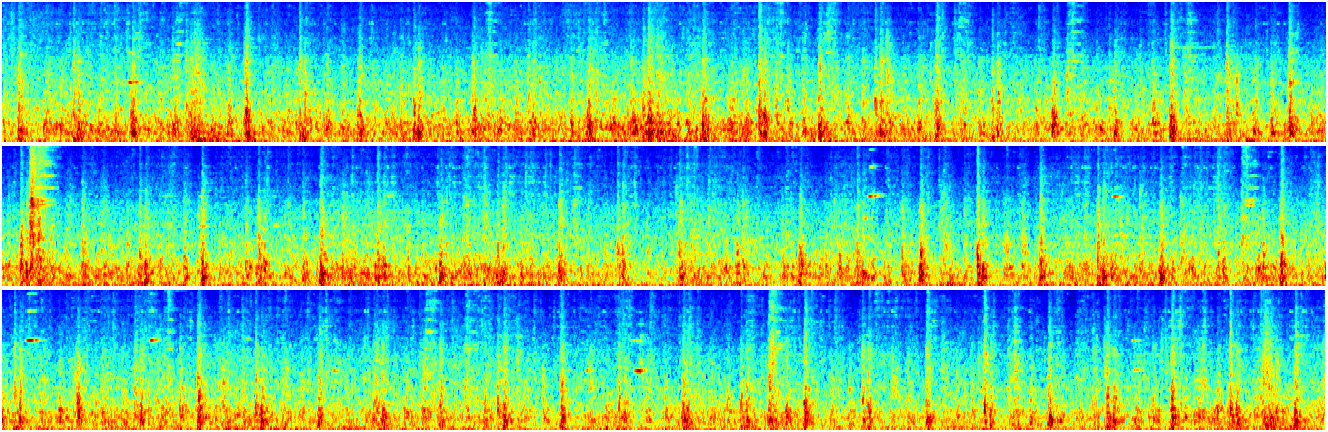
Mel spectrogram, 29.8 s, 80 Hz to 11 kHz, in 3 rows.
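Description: Railroad cars of a train hauled by steam locomotive 4960 rolling along the track: a steady rumble with wheels clicking over the rails. There is one sharp clank about ten seconds in, and a few faint short squeaks later on.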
